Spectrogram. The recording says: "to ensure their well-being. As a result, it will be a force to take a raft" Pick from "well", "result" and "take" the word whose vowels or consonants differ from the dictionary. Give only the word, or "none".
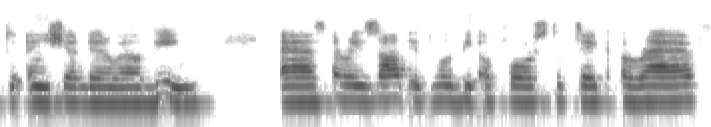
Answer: none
